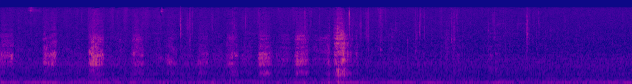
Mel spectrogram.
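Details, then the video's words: Female Airedale Terrier playing very happily by herself: breathy, rasping panting bursts come in quick uneven runs with a louder huff near the middle, over a steady low hum in the room. "Airedale Terrier playing very happily to herself"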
